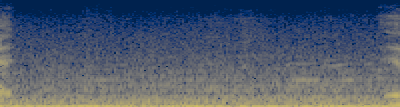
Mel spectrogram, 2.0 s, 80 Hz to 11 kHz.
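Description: A 2021 Ford Bronco's 2.7-litre twin-turbo V6 pulling under acceleration in normal (not sport) mode, heard from inside the open-top cabin as a steady low rumble mixed with road and wind noise.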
